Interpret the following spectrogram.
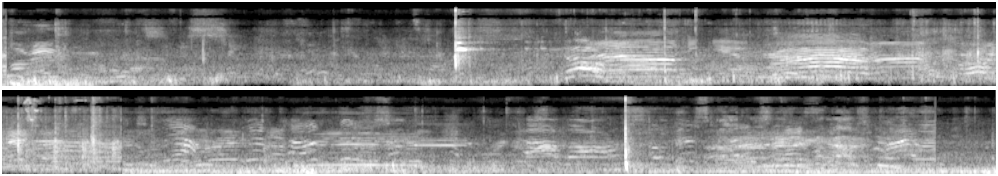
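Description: A single sharp crack of a metal baseball bat meeting a pitch about three seconds in, followed by players and spectators shouting. A second short, sharp smack comes near the end.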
